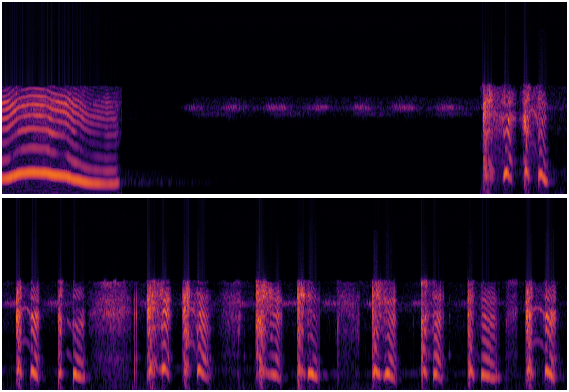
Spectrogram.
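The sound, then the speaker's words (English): A person with a fever breaks into a long fit of many quick, rough, voiced coughs, after a short wavering tone and a quiet stretch with a faint, high, repeating whine. “What's wrong? Why have you suddenly got so much cough?”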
